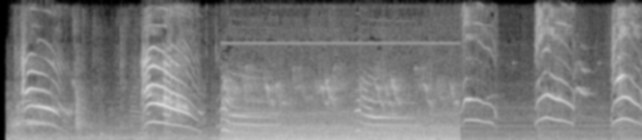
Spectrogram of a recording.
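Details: Domestic cat giving loud, high meows that bend down in pitch, two at the start and three near the end, with a stretch of steady, noisy background sound between them.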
